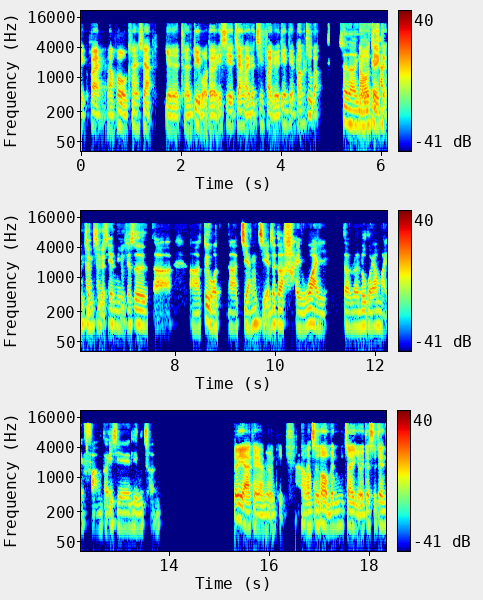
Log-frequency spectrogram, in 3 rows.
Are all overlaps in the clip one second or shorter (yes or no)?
no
